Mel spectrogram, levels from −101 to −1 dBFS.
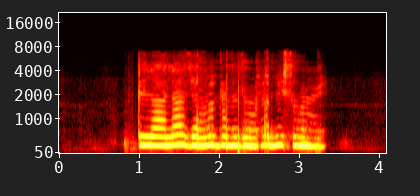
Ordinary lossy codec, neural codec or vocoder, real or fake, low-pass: MP3, 48 kbps; codec, 44.1 kHz, 1.7 kbps, Pupu-Codec; fake; 7.2 kHz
